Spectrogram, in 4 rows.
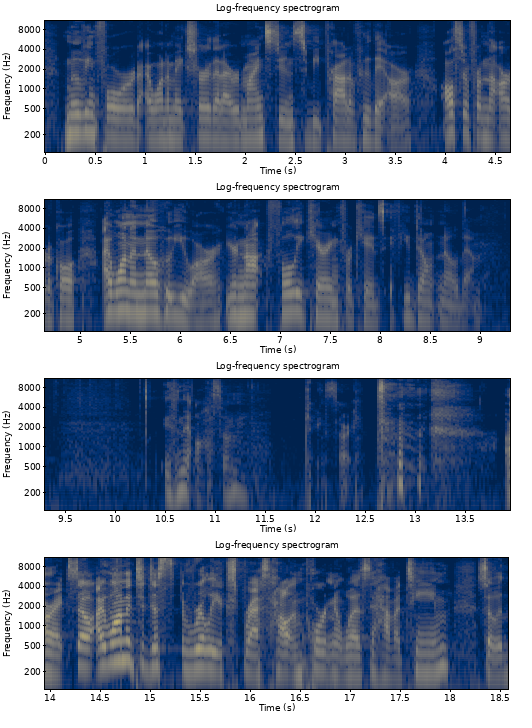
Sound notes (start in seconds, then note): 13.2 laughs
